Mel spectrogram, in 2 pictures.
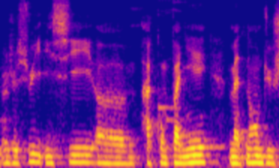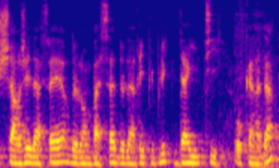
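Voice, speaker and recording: Amid audible room echo and noticeable background noise, a man speaks at a fairly slow pace. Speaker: video reporter touring exhibition. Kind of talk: casual interview. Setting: art exhibition in a museum. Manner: whispering.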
